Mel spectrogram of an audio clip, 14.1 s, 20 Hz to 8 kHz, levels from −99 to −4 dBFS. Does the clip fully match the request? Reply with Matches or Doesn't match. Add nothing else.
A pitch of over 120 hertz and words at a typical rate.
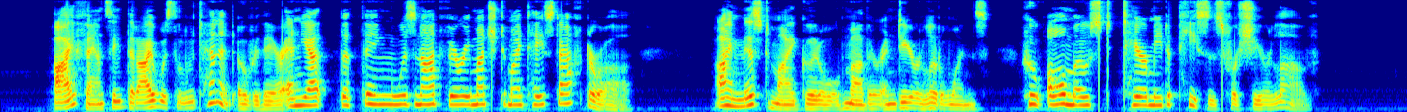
Matches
